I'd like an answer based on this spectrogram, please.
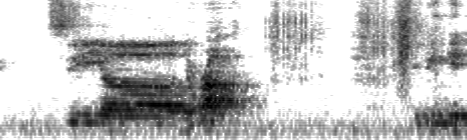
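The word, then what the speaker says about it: barak: All right, the rock. That's how you pronounce it. B-A-R-A-K.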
